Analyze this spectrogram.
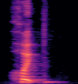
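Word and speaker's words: Hoid: Because Hoyd is the one is that how they say it in the audiobook, Hoyd? – Hoyd. – Okay. It seemed like that was the right way to say it.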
